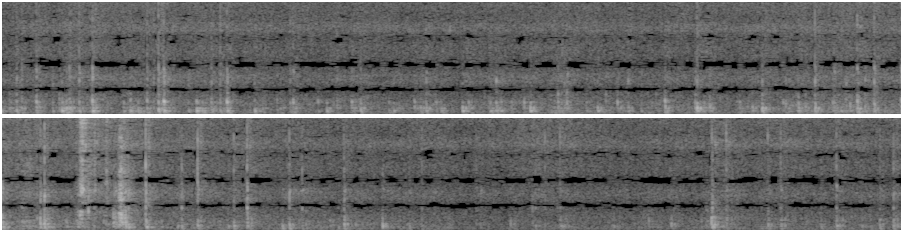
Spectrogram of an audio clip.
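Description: A small glossy paperboard Wowax depilatory hard wax box, hollow with its contents inside, is tapped and scratched with fingertips and short nails. The result is a quick, irregular patter of soft, dry clicks and scrapes, mostly in the low-mid range, each dying away almost instantly.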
